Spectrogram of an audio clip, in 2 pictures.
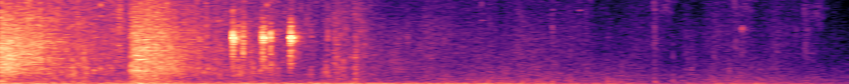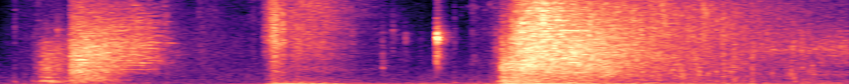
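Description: Metal blades clash and clang.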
